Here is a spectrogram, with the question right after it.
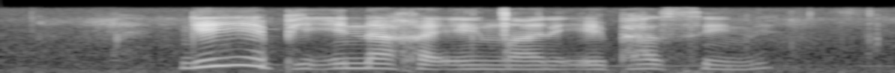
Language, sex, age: South Ndebele, female, 22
